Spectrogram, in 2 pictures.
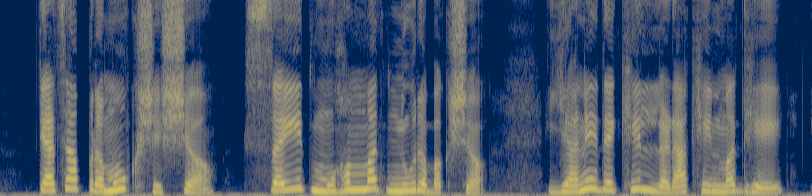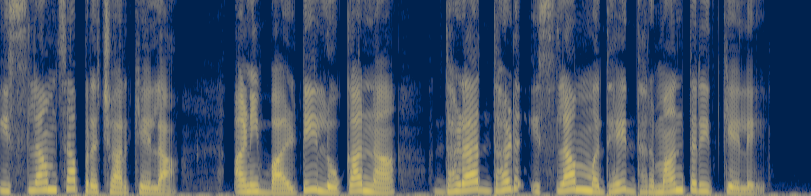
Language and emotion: Marathi, neutral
